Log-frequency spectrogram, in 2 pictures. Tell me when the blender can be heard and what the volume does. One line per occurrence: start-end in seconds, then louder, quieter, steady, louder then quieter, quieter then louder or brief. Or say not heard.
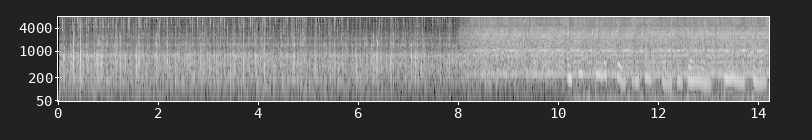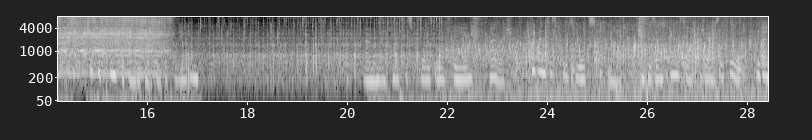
8.0-16.6 steady.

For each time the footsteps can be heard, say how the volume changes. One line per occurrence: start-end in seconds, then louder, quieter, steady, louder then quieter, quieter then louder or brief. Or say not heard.
not heard.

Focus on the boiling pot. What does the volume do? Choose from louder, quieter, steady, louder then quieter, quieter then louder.
quieter then louder.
